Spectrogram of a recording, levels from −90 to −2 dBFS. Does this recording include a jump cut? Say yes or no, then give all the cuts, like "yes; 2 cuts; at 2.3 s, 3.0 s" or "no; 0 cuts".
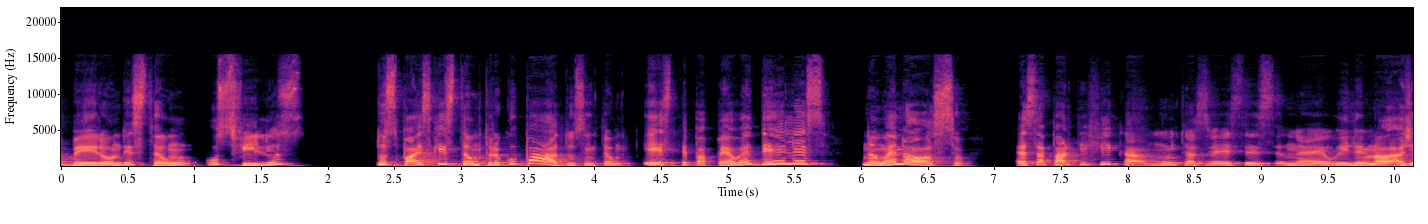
no; 0 cuts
